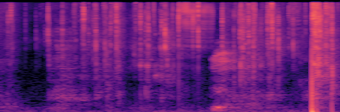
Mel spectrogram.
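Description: A Yu-Gi-Oh booster pack wrapper is worked at with repeated crinkling foil rustles, followed by a sharp, loud tearing rip near the end, close and without talk.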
